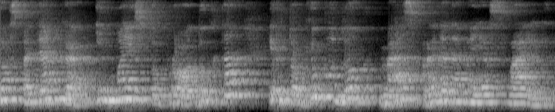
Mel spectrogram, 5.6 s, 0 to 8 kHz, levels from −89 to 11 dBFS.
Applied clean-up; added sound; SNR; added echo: none; none; none; reverberation time 0.9 s.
